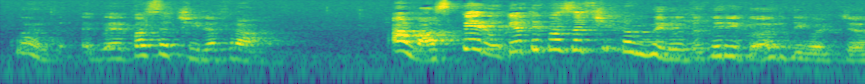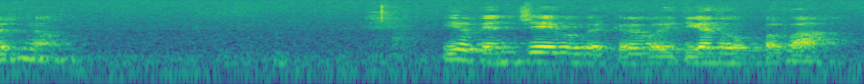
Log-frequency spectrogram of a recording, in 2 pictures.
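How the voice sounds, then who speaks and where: An actress playing an anxious, tender Sicilian sister at a wake in a stage drama, with a Sicilian accent. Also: female voice, a little high, expressive, a little fast, vocal fry, long pauses, roomy sound, a little hiss or hum. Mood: tender, nostalgic. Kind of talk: Sicilian dialect stage theatre acting.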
